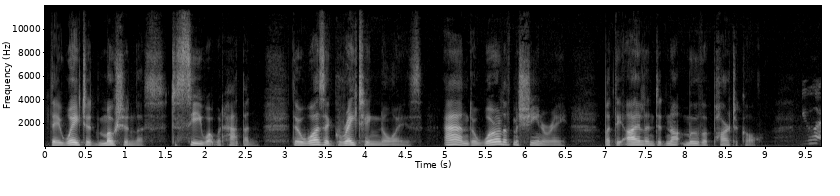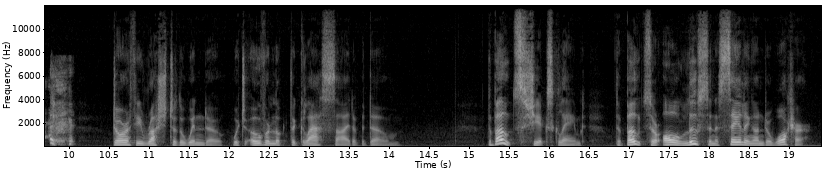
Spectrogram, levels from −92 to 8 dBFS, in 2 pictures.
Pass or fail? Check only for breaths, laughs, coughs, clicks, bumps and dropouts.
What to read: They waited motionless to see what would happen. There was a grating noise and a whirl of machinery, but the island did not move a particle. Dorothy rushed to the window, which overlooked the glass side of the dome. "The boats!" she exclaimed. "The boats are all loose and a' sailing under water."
fail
